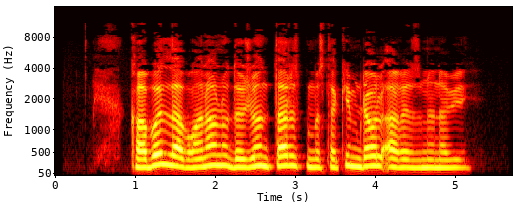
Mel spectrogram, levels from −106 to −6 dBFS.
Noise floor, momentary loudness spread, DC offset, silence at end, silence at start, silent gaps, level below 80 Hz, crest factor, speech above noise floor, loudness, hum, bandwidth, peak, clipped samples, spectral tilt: -60 dBFS; 10 LU; under 0.1%; 0.55 s; 0.95 s; none; -76 dBFS; 18 dB; 37 dB; -24 LUFS; none; 8.2 kHz; -6 dBFS; under 0.1%; -8 dB/octave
